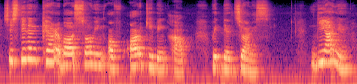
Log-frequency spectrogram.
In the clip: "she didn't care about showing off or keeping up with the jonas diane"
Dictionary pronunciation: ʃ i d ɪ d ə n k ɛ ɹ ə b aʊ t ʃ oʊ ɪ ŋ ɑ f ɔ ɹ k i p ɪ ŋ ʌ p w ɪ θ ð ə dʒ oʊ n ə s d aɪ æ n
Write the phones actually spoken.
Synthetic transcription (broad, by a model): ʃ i d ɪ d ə n k ɛ ɹ ə b aʊ t s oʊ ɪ ŋ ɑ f ɔ ɹ k i p ɪ ŋ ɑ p w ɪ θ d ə dʒ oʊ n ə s d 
